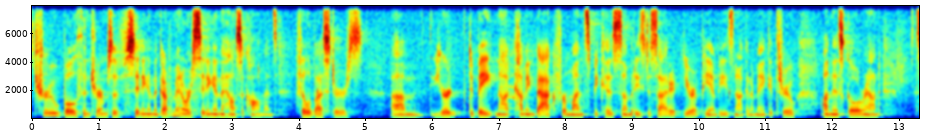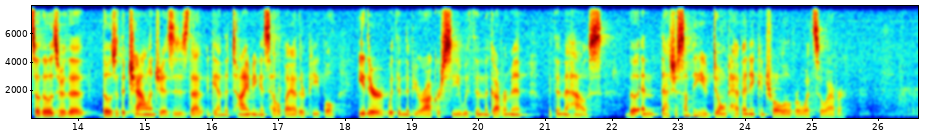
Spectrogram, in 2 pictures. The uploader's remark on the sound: In a candid discussion recorded in front of a live audience at The Royal Cinema in Toronto.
